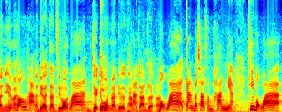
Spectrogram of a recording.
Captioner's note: clears throat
